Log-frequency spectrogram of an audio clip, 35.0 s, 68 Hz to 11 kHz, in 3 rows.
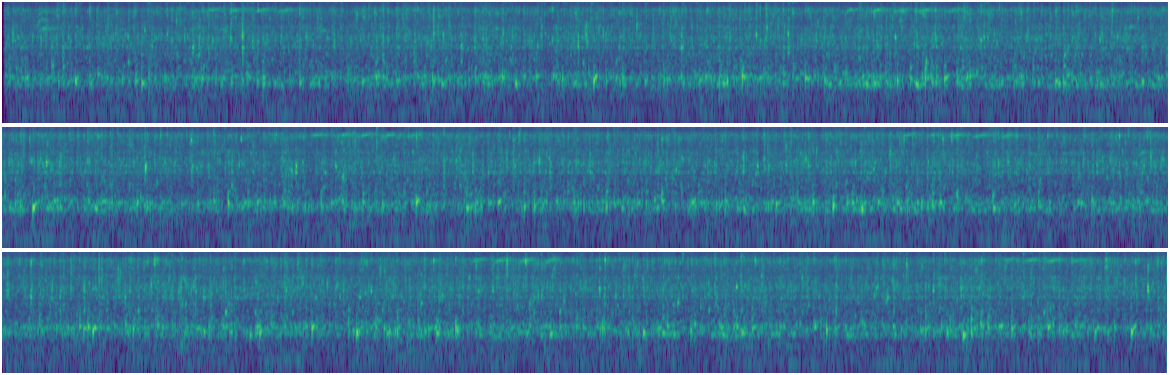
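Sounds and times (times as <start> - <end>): running water gurgling: 0.0 - 34.9.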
